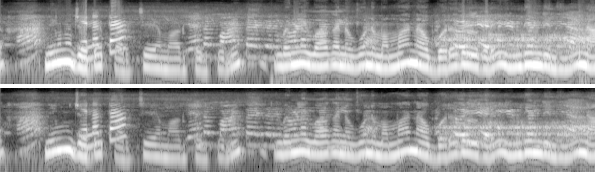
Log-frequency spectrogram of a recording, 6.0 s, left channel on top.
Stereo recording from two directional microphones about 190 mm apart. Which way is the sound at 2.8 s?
10° left (ahead or behind).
